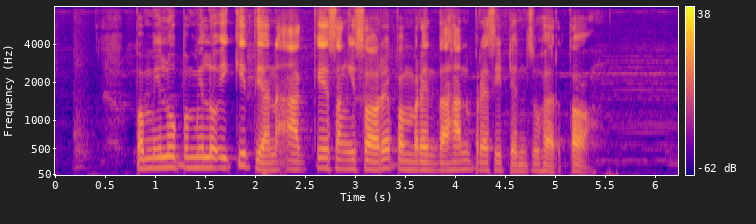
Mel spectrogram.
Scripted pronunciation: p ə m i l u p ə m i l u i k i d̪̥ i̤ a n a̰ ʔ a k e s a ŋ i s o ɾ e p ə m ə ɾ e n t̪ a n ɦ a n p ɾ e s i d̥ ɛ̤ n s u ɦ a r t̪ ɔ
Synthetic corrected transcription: p ə m i l u p ə m i l u i k i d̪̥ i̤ a n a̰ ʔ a k e s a ŋ i s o ɾ e p ə m ə ɾ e n t̪ a ɦ a n p ɾ e s i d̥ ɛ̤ n s u ɦ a r t̪ ɔ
